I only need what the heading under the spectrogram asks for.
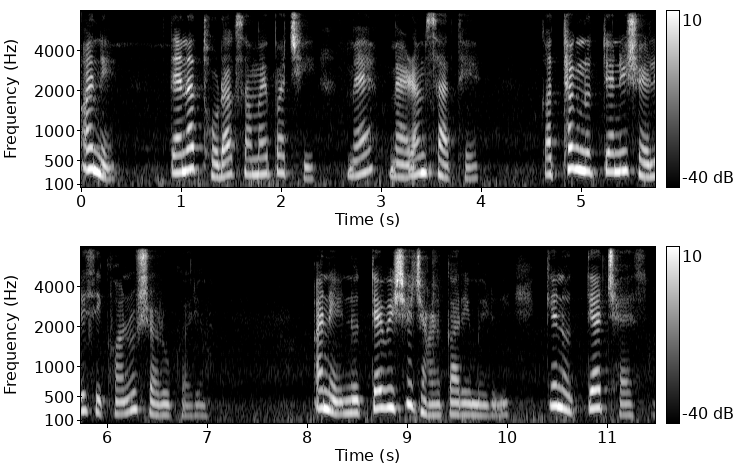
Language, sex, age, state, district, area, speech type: Gujarati, female, 18-30, Gujarat, Anand, urban, spontaneous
